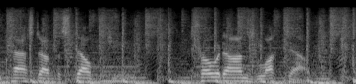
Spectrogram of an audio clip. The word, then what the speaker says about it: Troodon: fell out of my chair laughing when she pronounced Troodon tridoon and uh it's that Meme is taking on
